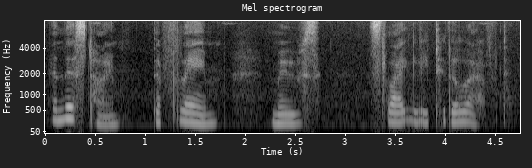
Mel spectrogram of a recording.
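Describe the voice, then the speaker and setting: Through a rough recording with slight background noise, a woman narrates a guided meditation story in a soft, breathy, medium-pitched voice. Her delivery is soothing and deliberate, often verging on a whisper, with many pauses between short phrases.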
